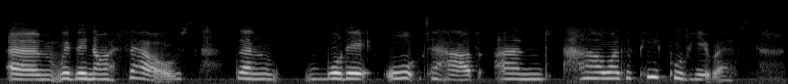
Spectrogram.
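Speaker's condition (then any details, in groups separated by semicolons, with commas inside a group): Mild cerebral palsy; since birth, hands and arms, notable arm tremors, poor coordination, writing difficult, can walk; diagnosed at 15, about 10 years since diagnosis, mid-20s, childhood hospital and physiotherapist assessments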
